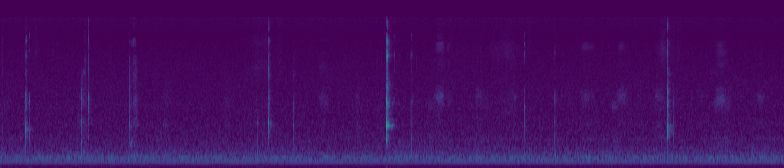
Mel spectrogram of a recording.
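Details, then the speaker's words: Morning hiccups in a person: faint, abrupt clicking catches at irregular intervals in a quiet room, with one louder hiccup. "has the hiccups."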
